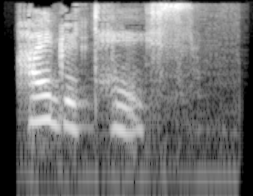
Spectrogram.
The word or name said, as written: hydratase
